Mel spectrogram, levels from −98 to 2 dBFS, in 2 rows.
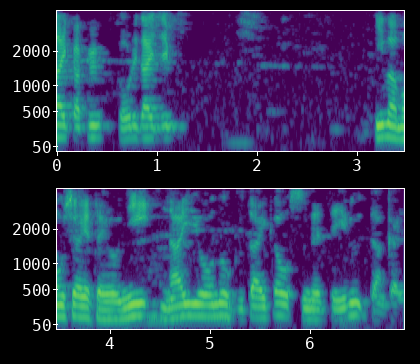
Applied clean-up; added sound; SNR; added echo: classical method Wiener filter.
